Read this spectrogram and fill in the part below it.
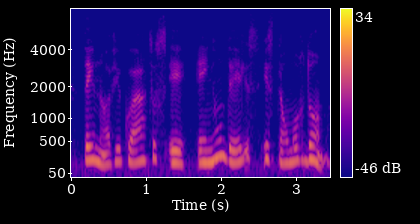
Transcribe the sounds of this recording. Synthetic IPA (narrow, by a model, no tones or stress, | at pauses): t̪ẽj̃nɔvɪkwaɾt̪ʊsɪẽj̃ũd̪elɪsɪst̪aʊmoɾd̪õmʊ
